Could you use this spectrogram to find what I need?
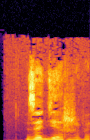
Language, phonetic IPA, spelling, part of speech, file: Russian, [zɐˈdʲerʐɨvət͡sə], задерживаться, verb, Ru-задерживаться.ogg
- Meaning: 1. to linger, to stay too long 2. to be late, to be delayed 3. to linger (on, over) 4. passive of заде́рживать (zadérživatʹ)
